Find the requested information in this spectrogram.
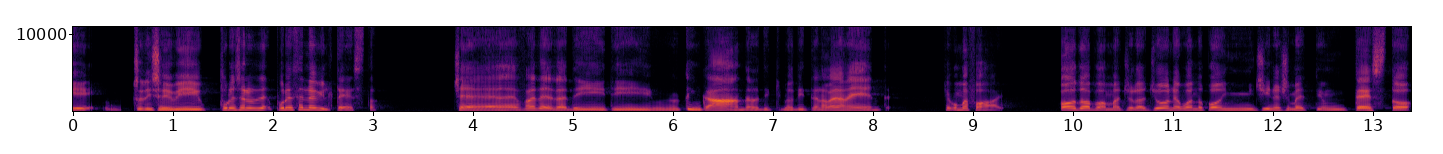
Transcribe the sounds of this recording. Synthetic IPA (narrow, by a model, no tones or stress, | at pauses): et̪ud̪it͡ʃeːvipuːɾes̬elepuːɾeselːeːvilt̪ɛst̪o | t͡ʃoɛfɾat̪ɛlːit̪ad̪it̪it̪iŋkant̪anod̪ikːimod̪it̪ːenoveɾament̪e̥ | t͡ʃɛkːomefa̰j | pɔjd̪ɔːpoamːad͡ʒːoɾad͡ʒoːnekwand̪opɔjimmːit͡ʃiːnot͡ʃimet̪ːiunt̪ɛst̪o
